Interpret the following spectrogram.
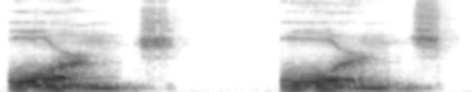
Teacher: Orange, the color, but in some American accents, to me, it sounds like orange, just like one syllable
